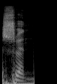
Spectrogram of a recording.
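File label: "shun", Mandarin Chinese, neutral tone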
